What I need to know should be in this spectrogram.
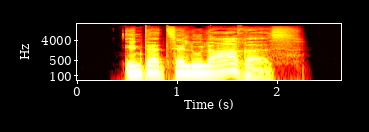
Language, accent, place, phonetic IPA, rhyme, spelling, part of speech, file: German, Germany, Berlin, [ɪntɐt͡sɛluˈlaːʁəs], -aːʁəs, interzellulares, adjective, De-interzellulares.ogg
- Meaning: strong/mixed nominative/accusative neuter singular of interzellular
